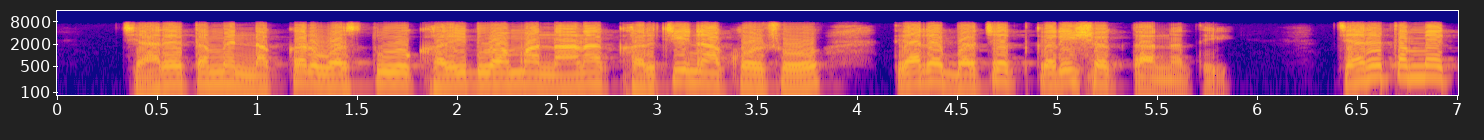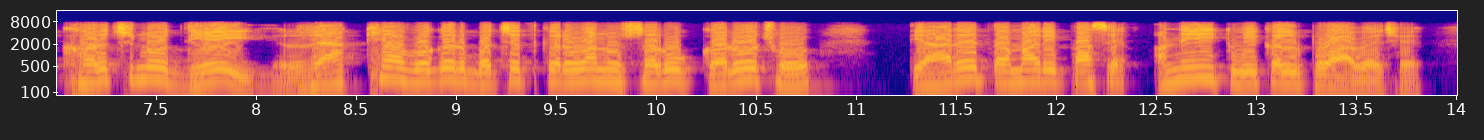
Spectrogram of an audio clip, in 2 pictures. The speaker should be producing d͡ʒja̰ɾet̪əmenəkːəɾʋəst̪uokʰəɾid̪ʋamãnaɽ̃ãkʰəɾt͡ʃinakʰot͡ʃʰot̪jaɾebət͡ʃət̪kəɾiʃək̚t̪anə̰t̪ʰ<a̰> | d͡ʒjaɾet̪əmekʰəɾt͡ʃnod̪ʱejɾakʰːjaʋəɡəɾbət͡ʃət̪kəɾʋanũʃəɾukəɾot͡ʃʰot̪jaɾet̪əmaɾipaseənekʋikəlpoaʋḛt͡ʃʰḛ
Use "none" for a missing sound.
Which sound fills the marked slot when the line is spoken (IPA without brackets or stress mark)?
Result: ḭ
